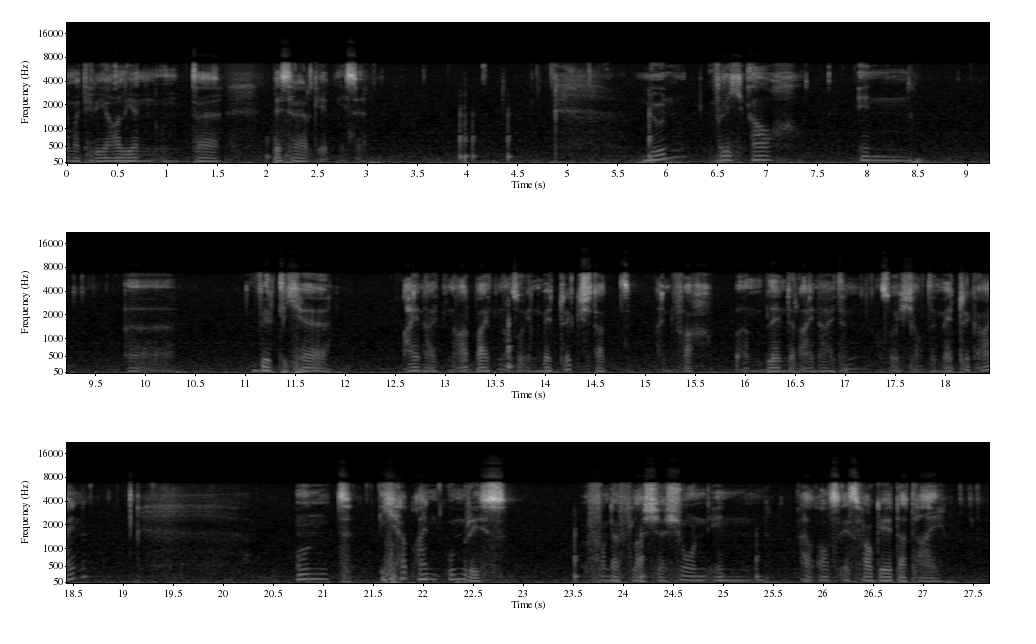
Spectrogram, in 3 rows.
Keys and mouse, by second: 9.4-15.2 drag, 17.3-19.1 drag, 19.1-23.4 middle drag.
